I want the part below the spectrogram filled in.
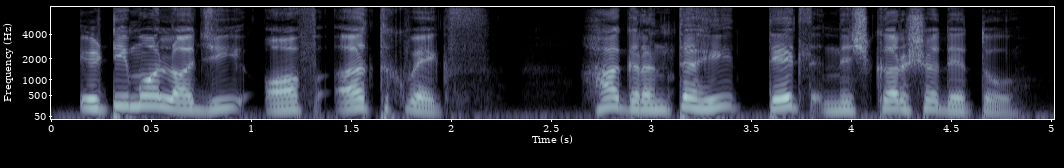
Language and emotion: Marathi, neutral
